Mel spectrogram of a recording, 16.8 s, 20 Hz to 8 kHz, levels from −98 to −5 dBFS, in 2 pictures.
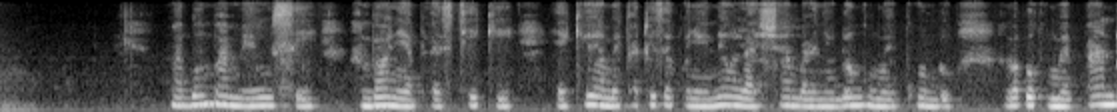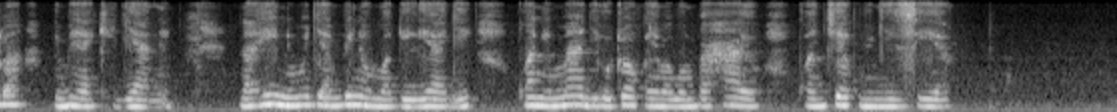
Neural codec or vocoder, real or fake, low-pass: none; real; 7.2 kHz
